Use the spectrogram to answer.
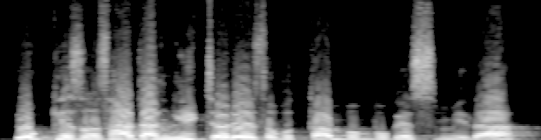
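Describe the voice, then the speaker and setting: A woman's voice: fairly high pitch, lively intonation, fast talker. A woman pastor preaching a sermon, telling the story emphatically and often turning to speak straight to the congregation.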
